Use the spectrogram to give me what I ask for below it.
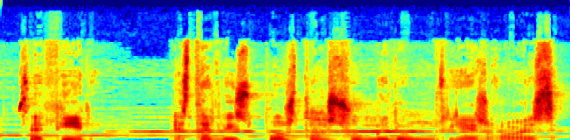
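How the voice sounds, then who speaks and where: A man's voice: on the low side, fairly quick, creaky, music in the background. A man hosting a psychology podcast, explaining in a conversational way and often checking in with the listener. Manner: conversational, frequent tag questions. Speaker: podcast host.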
